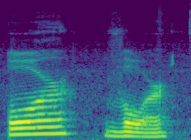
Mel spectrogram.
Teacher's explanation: So I suggest building from or. You start with kind of a rounded position and you move to that tight American R. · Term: or diphthong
